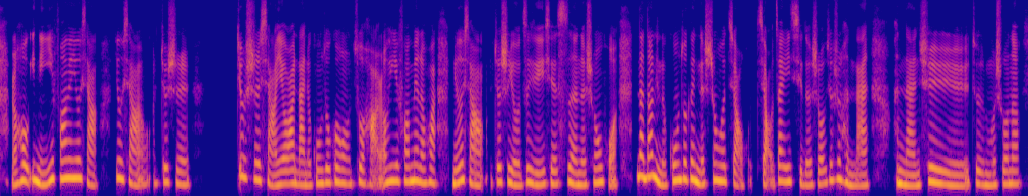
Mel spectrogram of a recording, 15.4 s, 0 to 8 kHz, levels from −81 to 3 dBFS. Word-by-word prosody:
然 180 - -2
后 240 0 +4
你 215 -7 +4
一 255 +4 +4
方 270 0 +3
面 280 - +5
又 280 0 +5
想 270 - -4 0.2
又 280 -2 +2
想 255 - -3 0.2
就 220 0 -1
是 190 -4 -4 0.7
就 310 - 0
是 260 -3 0
想 225 -9 -2
要 195 +1 0
把 180 -2 -1
你 - - -2
的 170 - -4
工 200 +3 -1
作 210 +1 +1
工 205 -3 -1
做 205 +1 -2
好， - - -2
然 - - -4
后 205 - +1
一 235 0 +4
方 225 0 -1
面 240 0 +5
的 210 -2 +1
话， 205 -2 -1 0.2
你 200 - +3
又 225 +4 +4
想 200 -5 -1
就 220 0 0
是 220 0 0
有 170 -4 +1
自 220 +5 -1
己 210 - +2
的 180 - -1
一 180 +2 -1
些 195 -1 -3
私 220 +3 -3
人 180 - 0
的 175 0 -1
生 210 +4 0
活。 - - -3 0.3
那 310 0 +3
当 300 +2 +4
你 245 - +7
的 170 - -2
工 245 +8 +3
作， 260 0 +2
跟 255 -1 +5
你 220 - +7
的 185 - -1
生 250 +4 +1
活 235 - +4
搅 225 - -4 0.2
搅 - - -3
在 235 - -1
一 225 0 +1
起 220 -4 -6
的 170 0 -4
时 185 +1 -6
候， 190 +1 -2
就 245 +3 -3
是 265 +1 0
很 205 -8 -1
难 170 +1 -2 0.4
很 200 -3 +4
难 165 -1 0
去 180 -5 +1
就 200 - -3
怎 175 - -4
么 175 +1 -2
说 195 +2 -3
呢， 195 0 -2
210 Hz, 305 characters per minute, -20 LUFS, 185-235 Hz, 0.7 s, 你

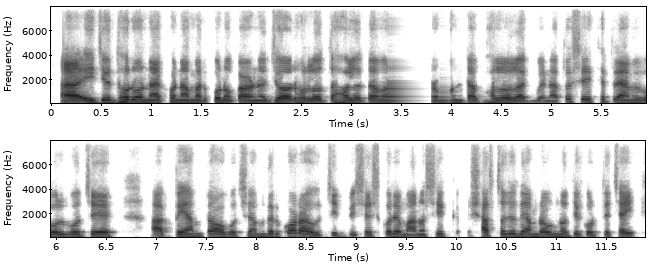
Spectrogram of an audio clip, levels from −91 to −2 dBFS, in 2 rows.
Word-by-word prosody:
আ - - +11 0.2
এই 170 - +5
যে 185 - +5
ধরুন 195 0 +5
এখন 175 +1 -3
আমার 170 -1 0
কোনো 170 -1 +3
কারণে 160 0 +3
জ্বর 170 -1 +6
হলো 160 -1 +2
তাহলে 175 -1 +1
তো - - +2
আমার 165 -1 0 0.5
মনটা 170 0 -1
ভালো 175 0 +1
লাগবে 145 -2 -2
না। - - -1
তো - - -3
সেইক্ষেত্রে 200 -1 -1
আমি 175 - -3
বলব 170 0 +1 0.2
যে, 175 - +3 0.6
আ - - +4 0.2
ব্যায়ামটা 180 +3 0
অবশ্যই 170 +3 -5
আমাদের 185 0 -3
করা 220 -1 +4
উচিত। 145 -1 -8
বিশেষ 170 +2 -6
করে 190 0 +1
মানসিক 160 +3 -4 0.3
স্বাস্থ্য 165 +3 -1
যদি 190 -1 -1
আমরা 175 -1 -1
উন্নতি 180 0 -3
করতে 170 0 -3
চাই। 155 -2 +2
175 Hz, 185 wpm, -22 LUFS, 165-185 Hz, 0.6 s, আ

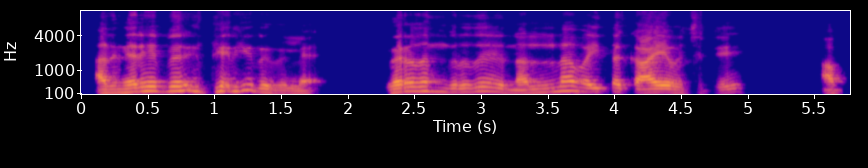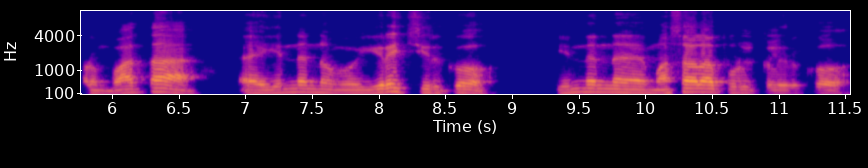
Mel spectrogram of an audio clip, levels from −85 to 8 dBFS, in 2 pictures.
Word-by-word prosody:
அது 120 - +2
நெறைய 170 +5 +6
பேருக்கு 180 -3 +3
தெரியரதில்ல. 135 - -3 0.7
விரதம்ங்குறது 165 -1 +2 0.3
நல்ல 135 +9 -3 0.2
வயித்த 145 0 -1 0.2
காய 130 +2 +7
வச்சிட்டு 110 +3 -13 0.8
அப்புறம் 110 -2 -10
பாத்தா, 130 +4 +2 0.9
என்னென்ன 135 -1 -3 0.4
இறைச்சி 145 0 +1
இருக்கோ, 115 +2 -3 0.7
என்னென்ன 140 0 -2 0.3
மசாலா 140 +5 +5
பொருட்கள் 115 - -10
இருக்கோ, 485 +4 -6
140 Hz, 95 wpm, -23 LUFS, 120-155 Hz, 0.9 s, காய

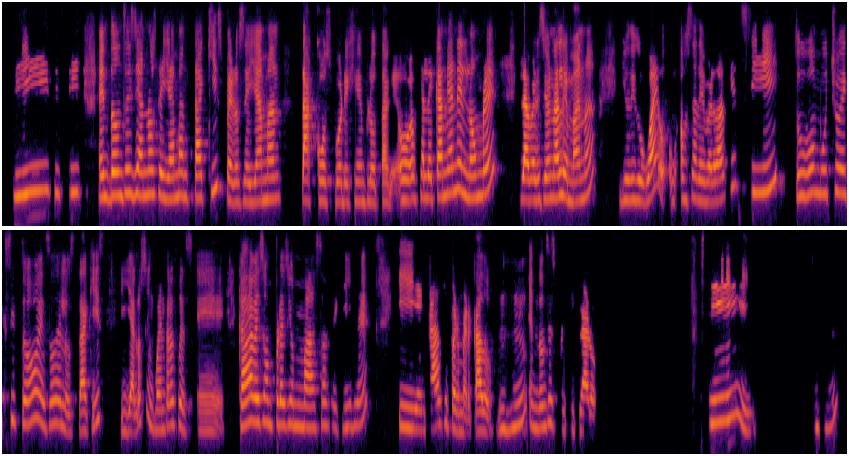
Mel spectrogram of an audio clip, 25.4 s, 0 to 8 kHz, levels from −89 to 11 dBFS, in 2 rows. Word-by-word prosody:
sí, 335 +5 0
sí, 320 -2 -10
sí, 330 0 -4 0.2
entonces 295 +3 +4
ya 300 -2 +3
no 310 +1 +1
se 295 -2 +1
llaman 275 +2 0
Takis, 335 +9 +1
pero 230 -2 +1
se 225 -1 -4
llaman 250 +3 +2 0.3
tacos, 240 -1 +3
por 230 0 -3
ejemplo, 225 0 -5
ta 160 - 0 0.2
o - - +3
o 245 +2 +2
sea, 270 -1 0
le 265 -1 -1
cambian 300 +5 +5
el 335 -6 +3
nombre, 285 +4 +3 0.5
la 250 -1 +9
versión 255 +2 +1
alemana, 270 0 +5 0.4
yo 245 +1 -5
digo: 245 -1 -2
"Guau", 250 +4 +6 0.4
o 260 - -2
sea, 265 +1 -5
de 240 -2 -2
verdad 230 +2 +2
que 405 - -8
sí 340 -1 -2 0.3
tuvo 290 +3 -1
mucho 320 +1 -4
éxito 315 0 -2
eso 285 -4 -3
de 290 - -1
los 205 -5 -8
Takis, 220 +11 -2 0.2
y - - -13
ya - - 0
los - - -7
encuentras, 260 0 -4
pues, 275 -7 -6
eh, 110 -1 -8 0.2
cada 280 +4 +6
vez 310 0 +4
a - - 0
un 290 - -7
precio 285 -1 -1
más 255 -1 0
asequible 265 +2 -8 0.5
y 255 -2 -2
en 225 - -17
cada 245 +5 +2
supermercado, 220 -5 +1
ujú. 240 +7 -6
Entonces, 265 +3 -5
pues 225 +2 -19
sí, 220 - -20
claro. 205 -3 +1 1.5
Sí. 315 - +1 0.9
Ujú. 255 - -13
270 Hz, 155 wpm, -24 LUFS, 240-305 Hz, 1.5 s, la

